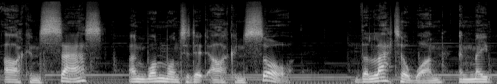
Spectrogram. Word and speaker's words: Arkansas: by the government is Arkansas the law states it should be pronounced in three syllables with the final s silent the a in each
